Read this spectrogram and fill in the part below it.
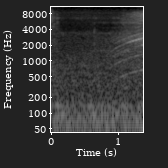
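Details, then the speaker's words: Taramps Big Boss 3 car amplifier after a no-power fix (failed resistor replaced), powered from a 30 A supply with a load on the output: quiet hiss, then a rising whir as the cooling fans kick on; amp working normally. "And, as you can hear, the fans have kicked on."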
